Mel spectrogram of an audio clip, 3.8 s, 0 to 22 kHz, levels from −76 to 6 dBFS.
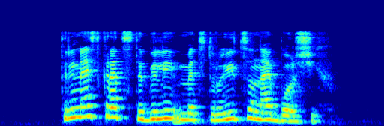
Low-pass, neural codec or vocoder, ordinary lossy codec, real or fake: none; none; none; real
